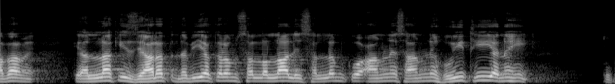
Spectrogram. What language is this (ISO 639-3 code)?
urd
